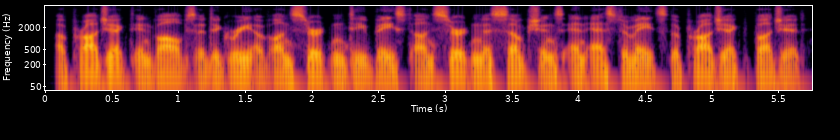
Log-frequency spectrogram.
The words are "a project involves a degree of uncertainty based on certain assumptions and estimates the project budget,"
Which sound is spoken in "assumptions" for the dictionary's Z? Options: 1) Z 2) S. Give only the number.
1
